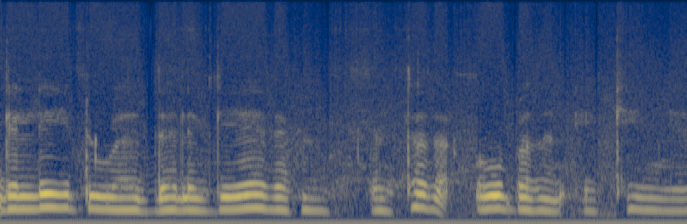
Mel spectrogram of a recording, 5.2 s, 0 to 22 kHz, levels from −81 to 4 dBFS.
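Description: Grainy distortion that follows the speech runs throughout, roughly 25 dB below it. Quiet parts drop out or sputter. The likely cause is low bit depth without dither, fitting about 6 bits.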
